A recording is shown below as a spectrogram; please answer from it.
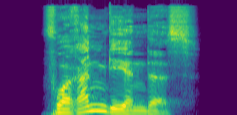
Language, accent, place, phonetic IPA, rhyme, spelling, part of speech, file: German, Germany, Berlin, [foˈʁanˌɡeːəndəs], -anɡeːəndəs, vorangehendes, adjective, De-vorangehendes.ogg
- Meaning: strong/mixed nominative/accusative neuter singular of vorangehend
